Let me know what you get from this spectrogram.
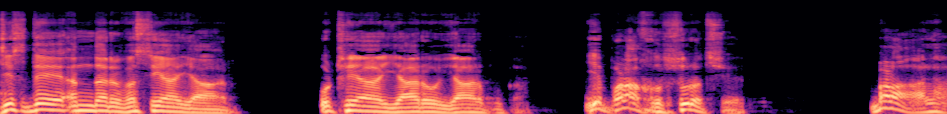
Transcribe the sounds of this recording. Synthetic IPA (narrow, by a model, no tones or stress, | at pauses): d͡ʒɪsd̪eːə̃nd̪əɾʋəsɪjaːjaːɾ | ʊʈʰɪjaːjaːɾoːjaːɾpʊka̰ː | jeːbəɽaːxuːbsuːɾət̪ʃḛːɾ | bəɽaːə̰la̰ː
